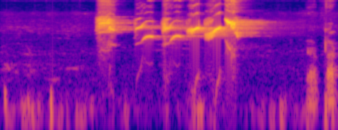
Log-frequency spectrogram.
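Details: Double-collared seedeater singing a quick, bright phrase of short, high whistled slurs and rising and falling notes, run together for about two seconds, with faint low knocks and handling noise before and after.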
